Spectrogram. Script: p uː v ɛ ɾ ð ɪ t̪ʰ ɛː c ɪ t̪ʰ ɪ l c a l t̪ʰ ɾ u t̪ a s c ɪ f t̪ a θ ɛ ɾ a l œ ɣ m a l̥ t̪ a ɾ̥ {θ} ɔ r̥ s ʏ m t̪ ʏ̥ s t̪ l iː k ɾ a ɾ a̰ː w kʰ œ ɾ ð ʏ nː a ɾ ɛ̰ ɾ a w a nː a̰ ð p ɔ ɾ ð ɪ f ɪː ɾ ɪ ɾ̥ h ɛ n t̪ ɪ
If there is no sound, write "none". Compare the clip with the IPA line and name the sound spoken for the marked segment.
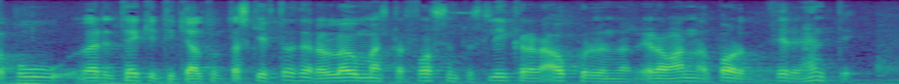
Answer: f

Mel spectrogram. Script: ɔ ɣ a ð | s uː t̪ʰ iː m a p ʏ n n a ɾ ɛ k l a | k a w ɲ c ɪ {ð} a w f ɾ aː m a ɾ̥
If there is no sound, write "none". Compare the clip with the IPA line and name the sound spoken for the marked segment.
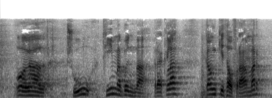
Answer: θ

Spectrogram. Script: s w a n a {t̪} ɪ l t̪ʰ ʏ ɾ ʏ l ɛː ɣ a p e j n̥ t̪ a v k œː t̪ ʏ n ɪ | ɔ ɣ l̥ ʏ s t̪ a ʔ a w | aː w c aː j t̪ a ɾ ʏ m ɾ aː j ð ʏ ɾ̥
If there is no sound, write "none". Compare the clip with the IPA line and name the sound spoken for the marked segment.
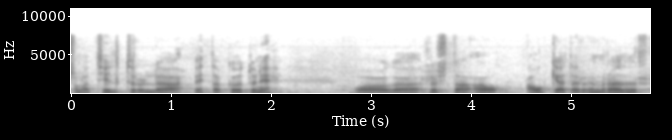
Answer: t̪ʰ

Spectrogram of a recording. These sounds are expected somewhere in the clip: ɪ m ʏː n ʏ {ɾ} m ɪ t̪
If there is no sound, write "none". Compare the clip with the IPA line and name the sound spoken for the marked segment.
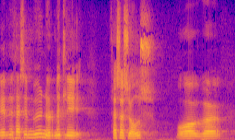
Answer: ɾ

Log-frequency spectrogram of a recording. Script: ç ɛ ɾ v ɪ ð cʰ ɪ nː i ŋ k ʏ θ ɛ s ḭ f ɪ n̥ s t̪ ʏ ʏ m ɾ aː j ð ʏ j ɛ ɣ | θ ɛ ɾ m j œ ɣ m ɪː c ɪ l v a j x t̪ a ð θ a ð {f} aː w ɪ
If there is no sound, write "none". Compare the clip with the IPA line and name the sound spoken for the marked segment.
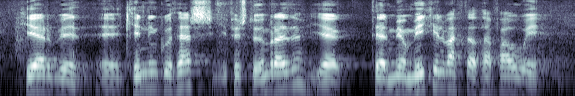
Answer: f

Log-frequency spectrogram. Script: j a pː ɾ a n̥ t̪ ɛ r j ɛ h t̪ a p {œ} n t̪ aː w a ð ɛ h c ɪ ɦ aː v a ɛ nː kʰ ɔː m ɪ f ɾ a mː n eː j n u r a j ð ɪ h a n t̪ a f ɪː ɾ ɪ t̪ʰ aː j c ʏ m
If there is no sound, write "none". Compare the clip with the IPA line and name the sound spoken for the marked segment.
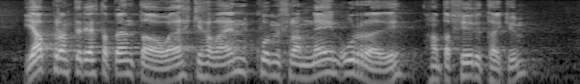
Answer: ɛ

